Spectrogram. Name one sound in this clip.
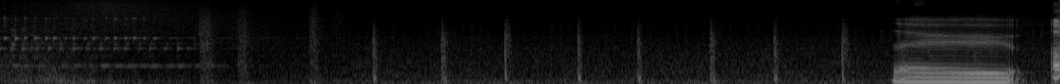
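Footsteps crunch at an even pace on snowy ground.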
